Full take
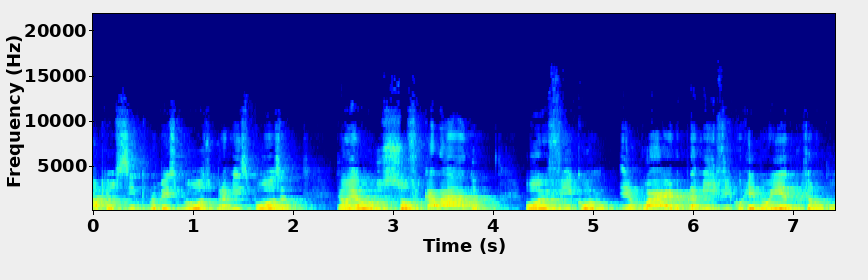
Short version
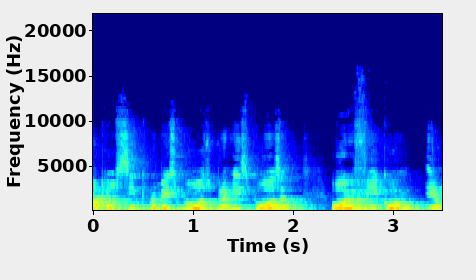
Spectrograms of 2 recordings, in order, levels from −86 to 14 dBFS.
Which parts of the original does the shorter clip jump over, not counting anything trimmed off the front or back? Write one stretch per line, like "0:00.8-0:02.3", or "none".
0:02.3-0:04.2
